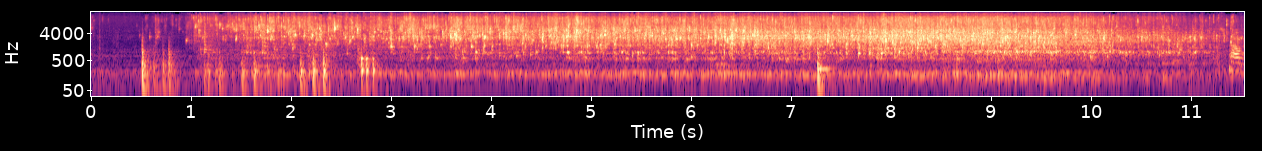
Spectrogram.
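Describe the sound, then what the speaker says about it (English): Water rushes and drains steadily as cucumbers are strained over a sink, a loud continuous splashing flow after a few brief knocks at the start. "we're going to strain our cucumbers and get the jars ready"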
